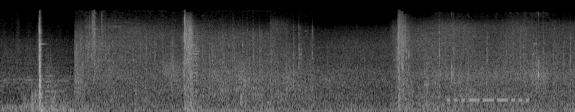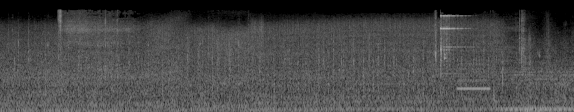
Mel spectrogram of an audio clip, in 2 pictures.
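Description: Tank engines rumble and clatter steadily.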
